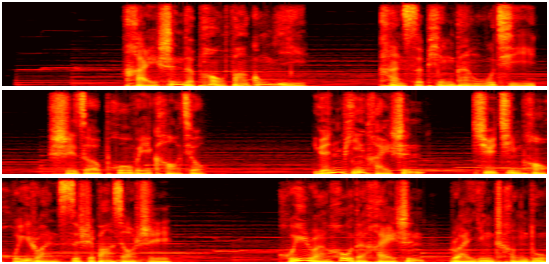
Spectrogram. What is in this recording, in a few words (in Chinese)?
男国 纪录片 舌尖 海参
